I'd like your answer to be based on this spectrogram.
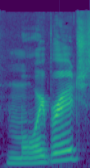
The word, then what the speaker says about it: Muybridge: Okay, so 1872, Edward Muybridge, is that how you pronounce it? – Yeah.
